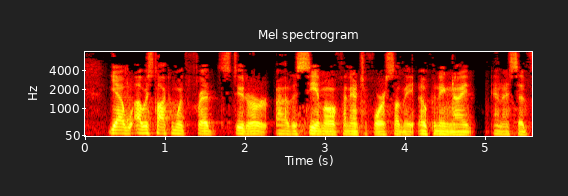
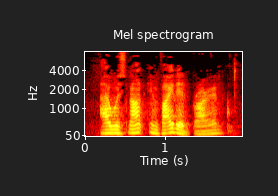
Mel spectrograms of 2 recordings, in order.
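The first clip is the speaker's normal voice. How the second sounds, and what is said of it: Imitates a voice assistant. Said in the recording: “How do you do the Alexa voice?... you don't have the dulcet tones of Alexa”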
